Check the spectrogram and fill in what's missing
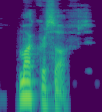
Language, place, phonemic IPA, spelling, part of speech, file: English, Queensland, /ˈmɑekɹəˌsɔft/, Microsoft, proper noun / noun / verb, En-au-Microsoft.ogg
- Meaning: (proper noun) Microsoft Corporation, a technology company; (noun) A company whose products are widespread; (verb) To Microsoftify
